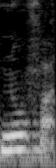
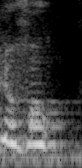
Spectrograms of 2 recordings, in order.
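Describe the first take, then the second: First: Said in the usual way. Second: Blurted-out, higher "Norfolk!"; frantically eager. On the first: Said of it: "Couldn't get the words out". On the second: Retold or imitated. Caller giving her area to the helpline, frantically eager "Norfolk!". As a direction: jump in with "Norfolk!" as if desperate to be rescued. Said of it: "Couldn't get the words out my mouth quick enough".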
